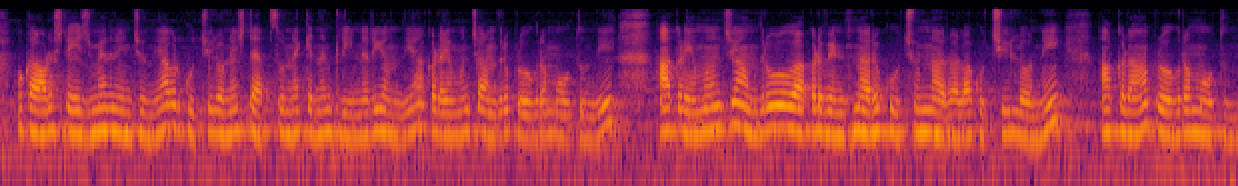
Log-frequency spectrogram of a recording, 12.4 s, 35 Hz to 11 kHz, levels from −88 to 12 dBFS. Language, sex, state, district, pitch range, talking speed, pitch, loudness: Telugu, female, Andhra Pradesh, Visakhapatnam, 170-195 Hz, 135 wpm, 185 Hz, -19 LUFS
